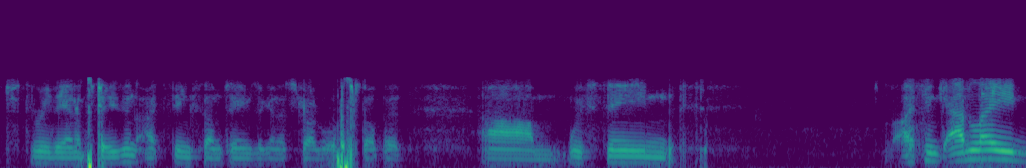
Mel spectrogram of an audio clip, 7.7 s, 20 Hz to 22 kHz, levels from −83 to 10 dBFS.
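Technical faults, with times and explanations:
Throughout: GSM full-rate codec. The speech is squeezed into a 200 Hz to 3.4 kHz telephone band at 13 kbps, and the coder rebuilds it from a vocal-tract filter driven by sparse, regularly spaced pulses. That decimated excitation gives the plainly audible buzzy, gravelly roughness.
0.56 to 0.79 s, 2.46 to 2.70 s, 5.02 to 5.31 s: GSM bit errors. Corrupted bits reach the decoder at roughly 2 to 4 percent, hitting the filter, pitch and gain parameters across a run of frames each time. The spectrum bends and the level jumps, so each burst breaks into squawks, pops and gargling.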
